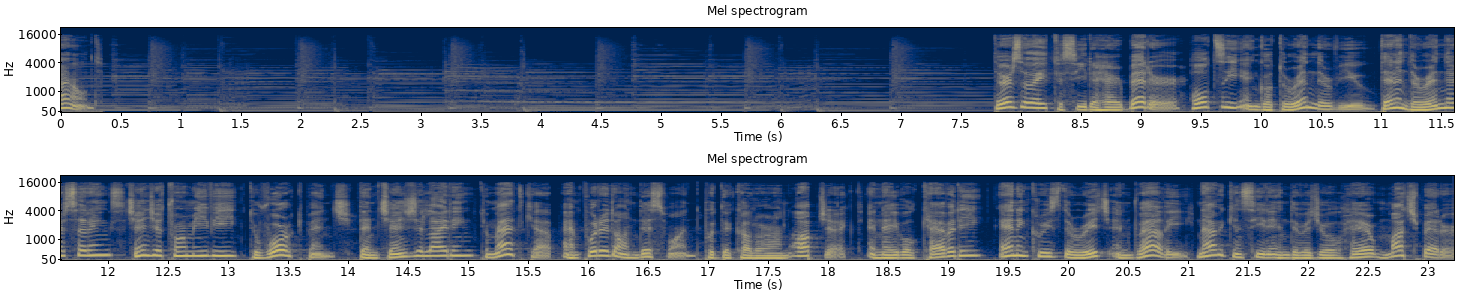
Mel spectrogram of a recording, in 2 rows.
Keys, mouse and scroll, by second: 0.2 ctrl+z, 0.4 middle drag, 0.5 click, 0.8-1.2 middle drag, 1.2-2.1 drag, 2.1 middle click, 2.3 drag, 2.5-2.8 middle drag, 2.8 drag, 3.0 middle click, 3.1 f, 3.3-3.6 drag, 3.6 middle drag, 3.8 drag, 3.9 middle click, 3.9 scroll up 1, 4.0 middle drag, 4.2-7.3 drag, 7.3-8.1 middle drag, 8.1 ctrl+Tab, 8.6 middle click, 8.7-9.3 scroll down 4, 9.3-10.0 middle drag, 10.0 z, 11.3 middle click, 11.9 click, 13.3-18.2 drag, 18.9-20.1 drag, 20.2 click, 21.0 scroll down 3, 21.1-21.8 middle drag, 21.8 scroll up 2, 22.0 middle drag, 22.2 scroll down 1, 22.5-23.2 middle drag.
